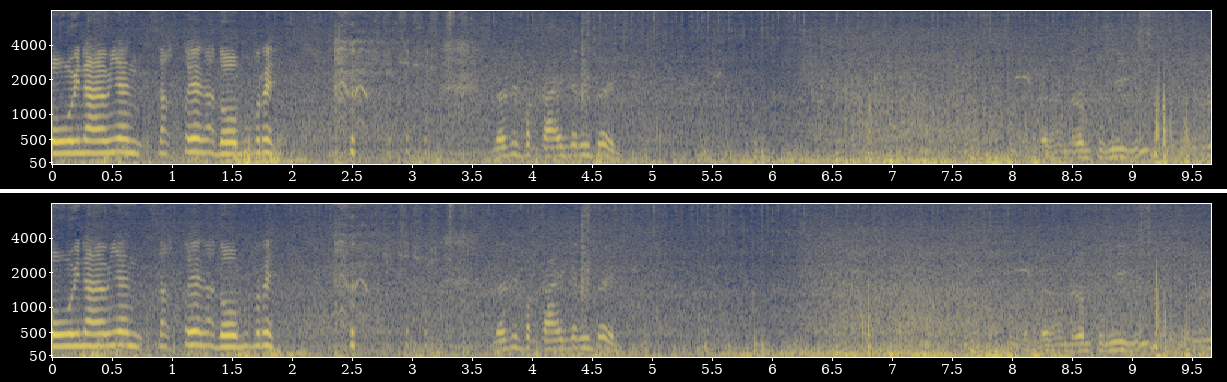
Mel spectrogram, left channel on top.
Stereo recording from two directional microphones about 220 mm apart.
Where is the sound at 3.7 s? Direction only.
40° left (ahead or behind).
